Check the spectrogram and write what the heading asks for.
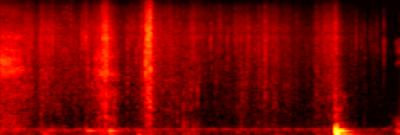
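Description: Bubble wrap crinkling as it is handled and peeled from around a plastic drinks bottle, softer after the first second or so. A single dull thump near the end is the loudest sound.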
